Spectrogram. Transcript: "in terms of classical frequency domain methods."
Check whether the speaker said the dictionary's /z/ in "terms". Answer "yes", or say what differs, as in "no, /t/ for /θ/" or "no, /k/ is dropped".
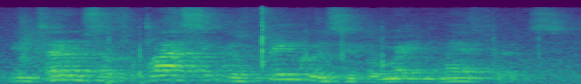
yes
